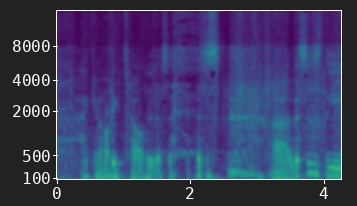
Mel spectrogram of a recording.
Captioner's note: risas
